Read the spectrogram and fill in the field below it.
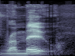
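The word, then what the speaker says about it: Ramuh: verma or is i apparently it's supposed to be pronounced remo as in r-o-m-o-o um i don't know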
